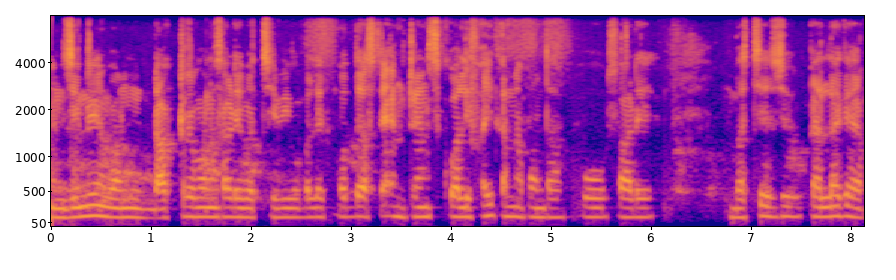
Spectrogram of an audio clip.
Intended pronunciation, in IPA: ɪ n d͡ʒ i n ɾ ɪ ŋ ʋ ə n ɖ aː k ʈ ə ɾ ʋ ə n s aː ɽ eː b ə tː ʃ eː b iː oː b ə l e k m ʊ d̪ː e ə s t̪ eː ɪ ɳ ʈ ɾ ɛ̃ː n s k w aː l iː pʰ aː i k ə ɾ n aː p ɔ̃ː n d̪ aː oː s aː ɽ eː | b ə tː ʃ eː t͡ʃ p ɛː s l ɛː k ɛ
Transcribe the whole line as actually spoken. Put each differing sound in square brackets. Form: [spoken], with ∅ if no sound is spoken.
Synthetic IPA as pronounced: ɪ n d͡ʒ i n ɾ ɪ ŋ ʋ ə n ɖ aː k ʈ ə ɾ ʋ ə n s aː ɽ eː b ə tː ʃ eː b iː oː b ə l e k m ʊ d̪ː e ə s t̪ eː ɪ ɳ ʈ ɾ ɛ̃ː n s k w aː l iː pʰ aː i k ə ɾ n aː p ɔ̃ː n d̪ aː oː s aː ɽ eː | b ə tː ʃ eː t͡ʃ p ɛː [∅] l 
